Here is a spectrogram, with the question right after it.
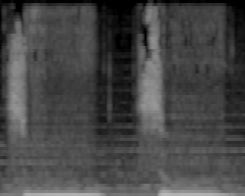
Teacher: For example, the V is kind of halfway between a V and a W. We purse our lips like a W, not merely bring it to our teeth like a V, but we vibrate them so it kind of sounds like a V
